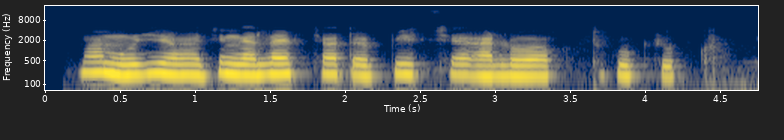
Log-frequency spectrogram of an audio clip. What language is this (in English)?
Kalenjin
